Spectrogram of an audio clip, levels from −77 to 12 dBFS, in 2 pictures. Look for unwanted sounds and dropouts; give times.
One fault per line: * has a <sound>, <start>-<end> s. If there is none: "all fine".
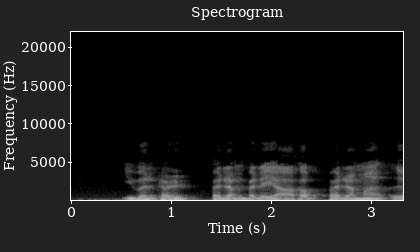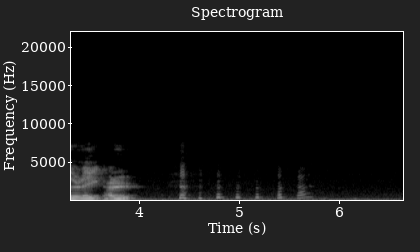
* has a laugh, 4.3-5.8 s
